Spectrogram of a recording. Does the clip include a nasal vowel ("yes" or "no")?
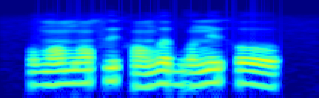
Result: yes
